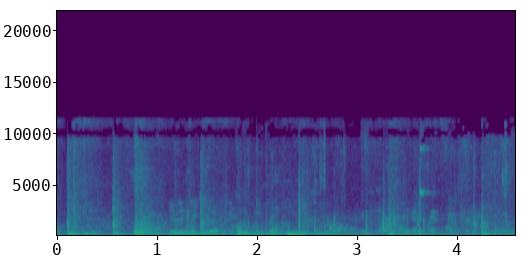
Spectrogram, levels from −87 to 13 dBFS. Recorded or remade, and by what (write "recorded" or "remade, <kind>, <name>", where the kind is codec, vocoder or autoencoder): recorded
